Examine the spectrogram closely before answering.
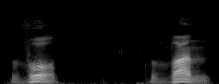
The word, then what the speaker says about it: wie: ওইভাবে উচ্চারণ করতে হবে ভো। ভান, হাউ, হাউ মানে হচ্ছে ভি। এখানে আই ই হচ্ছে ইংলিশ দীর্ঘ ই। হ্যাঁ, দীর্ঘ ইর মতো উচ্চারণ হবে আই ই, ভি, ভি।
